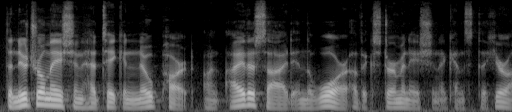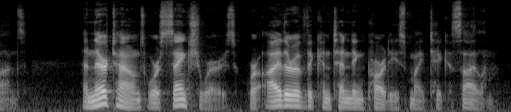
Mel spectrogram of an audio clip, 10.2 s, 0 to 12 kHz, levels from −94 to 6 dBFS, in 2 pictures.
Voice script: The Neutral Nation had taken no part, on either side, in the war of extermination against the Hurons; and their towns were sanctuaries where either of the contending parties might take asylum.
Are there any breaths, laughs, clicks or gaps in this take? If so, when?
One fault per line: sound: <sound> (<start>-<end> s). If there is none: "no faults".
no faults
